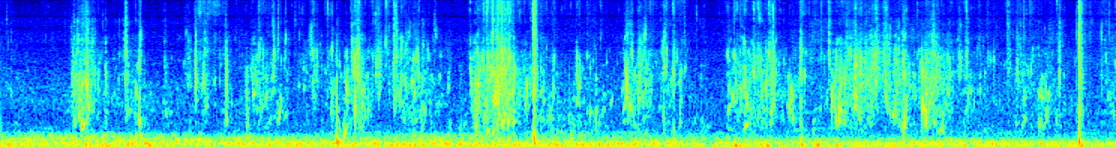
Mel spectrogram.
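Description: Shallow paddy water trickling and sloshing as a mud bank is dug with a hoe and by hand. Sharp knocks and splashes are scattered through, over a steady low rumble.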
